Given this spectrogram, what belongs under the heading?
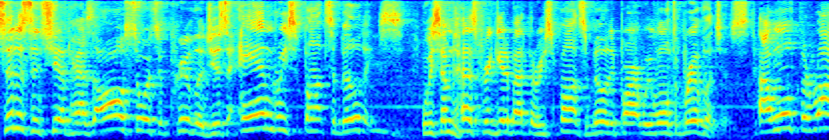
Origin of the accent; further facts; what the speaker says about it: Alabama, United States; I am an American, but I am a temporary American. I'm an Alabamian, but I'm a temporary Alabamian.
